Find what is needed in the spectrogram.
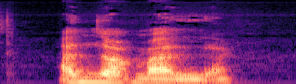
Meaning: feminine singular of anormal
- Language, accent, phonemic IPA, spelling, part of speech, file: French, Canada, /a.nɔʁ.mal/, anormale, adjective, LL-Q150 (fra)-anormale.wav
